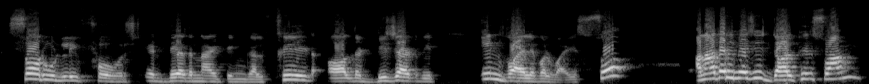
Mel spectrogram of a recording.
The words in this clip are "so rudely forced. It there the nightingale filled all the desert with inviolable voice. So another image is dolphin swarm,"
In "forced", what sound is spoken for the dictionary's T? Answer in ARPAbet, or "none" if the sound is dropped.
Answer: T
